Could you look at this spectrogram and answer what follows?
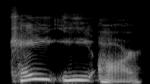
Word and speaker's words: kernel: And the second word, Kernel. So when you get to the bottom of the popcorn, you'll have kernels. ¿Qué? ¿Coroneles? Well, no, they're pronounced exactly the same.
